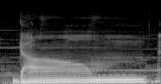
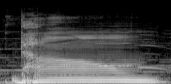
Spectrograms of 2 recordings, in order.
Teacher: You can hear an extra breathy sound in the second one. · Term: aspirates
